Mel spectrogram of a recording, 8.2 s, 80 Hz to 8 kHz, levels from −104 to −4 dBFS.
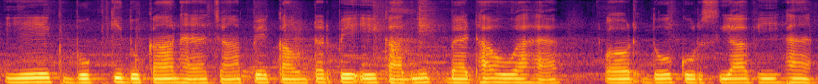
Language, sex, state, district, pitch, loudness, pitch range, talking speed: Hindi, female, Bihar, West Champaran, 135 Hz, -15 LUFS, 130-140 Hz, 145 wpm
